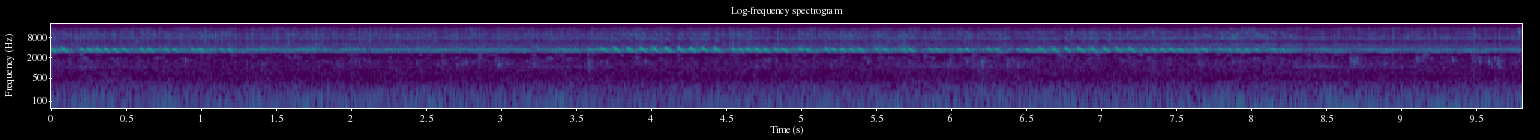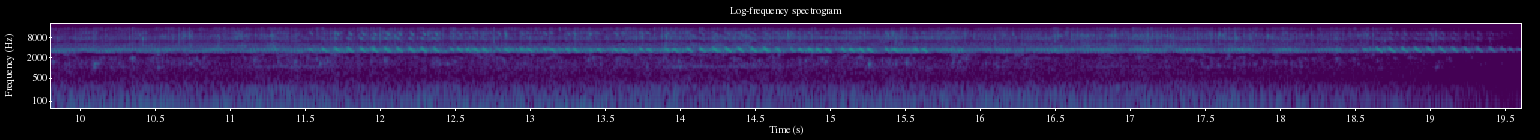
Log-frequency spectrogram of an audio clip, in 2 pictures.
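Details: Autumn insects trilling continuously in high, ringing tones beside welling spring water, several overlapping singers swelling and fading over a faint watery background.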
